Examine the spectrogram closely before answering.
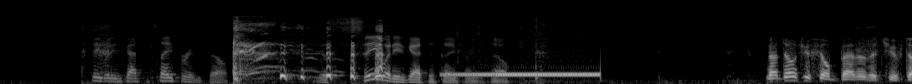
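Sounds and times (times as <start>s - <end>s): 
speech: 0.9s - 5.6s, 7.7s - 9.1s
laughter: 2.4s - 4.1s
steady continuous telephone dial tone: 4.6s - 6.0s.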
